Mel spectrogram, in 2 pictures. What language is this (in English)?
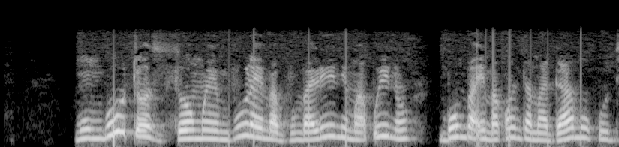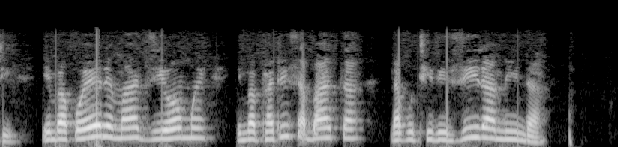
Nyungwe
